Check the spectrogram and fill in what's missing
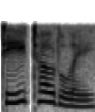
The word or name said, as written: teetotally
